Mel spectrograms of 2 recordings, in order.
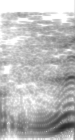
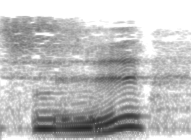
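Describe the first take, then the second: First: The pitch rises upward. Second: The pitch dips low and swings back. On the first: "zweiter Ton, so nach oben" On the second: "das ist der dritte Ton, das ist so unten schwingend"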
